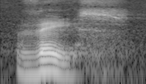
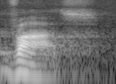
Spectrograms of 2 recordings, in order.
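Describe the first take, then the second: First: VASE said to rhyme with face; American pronunciation. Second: VASE said as VAHZ; alternative pronunciation. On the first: Checking a word with the congregation, vase rhyming with face. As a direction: say vase with a long AY and S. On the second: Querying the word before the congregation, vase said as VAHZ. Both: Shown as a demonstration. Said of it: "Or is it vase?".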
